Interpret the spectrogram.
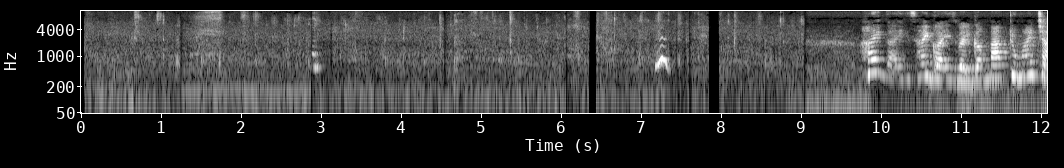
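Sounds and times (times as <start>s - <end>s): chewing mouth noises: 0.5s - 9.1s.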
